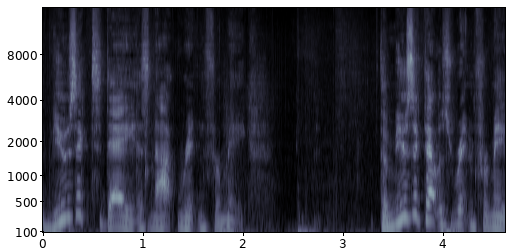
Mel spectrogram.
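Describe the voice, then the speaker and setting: This man's voice sits fairly high and moves at a fairly quick pace. His tone is animated, with lively intonation. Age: 40s. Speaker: musician. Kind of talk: casual chat.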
